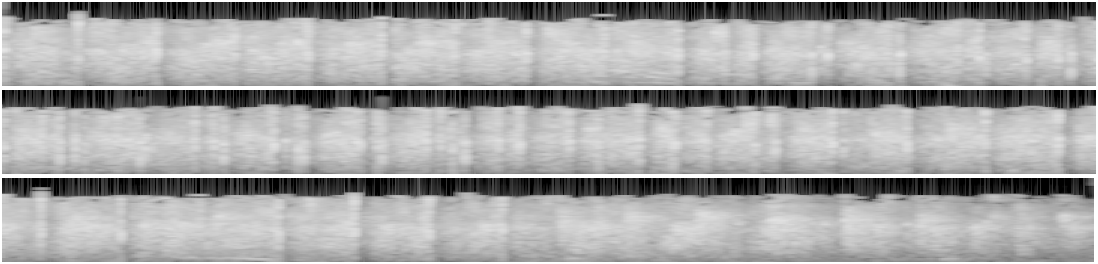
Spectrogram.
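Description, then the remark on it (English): Sustained audience applause for a panel at a meeting of the Commonwealth Club of California, a dense, steady wash of many hands clapping at full volume for the whole stretch, with no voices standing out above it. “I wish now to invite you, since I made the other comment, to give them all a huge round of applause.”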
